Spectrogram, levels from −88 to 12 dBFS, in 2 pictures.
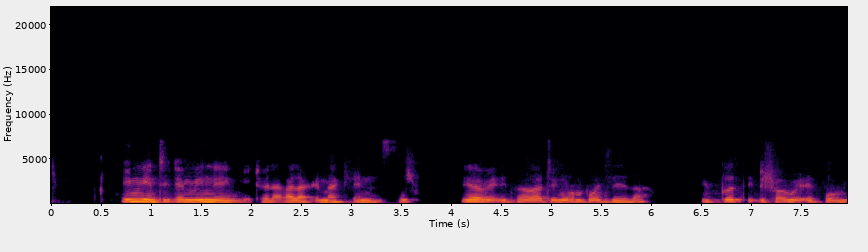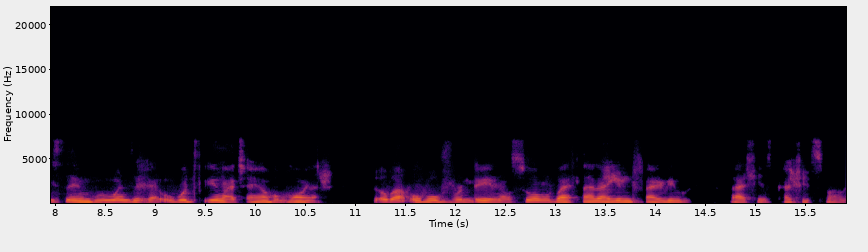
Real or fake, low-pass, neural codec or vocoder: fake; 7.2 kHz; codec, 16 kHz, 2 kbps, X-Codec, HuBERT features, trained on LibriSpeech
